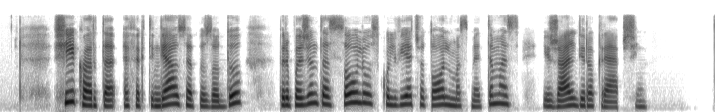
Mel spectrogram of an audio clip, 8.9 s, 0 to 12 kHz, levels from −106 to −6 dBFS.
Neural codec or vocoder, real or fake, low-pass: codec, 16 kHz, 4 kbps, FunCodec, trained on LibriTTS, 50 frames a second; fake; 7.2 kHz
